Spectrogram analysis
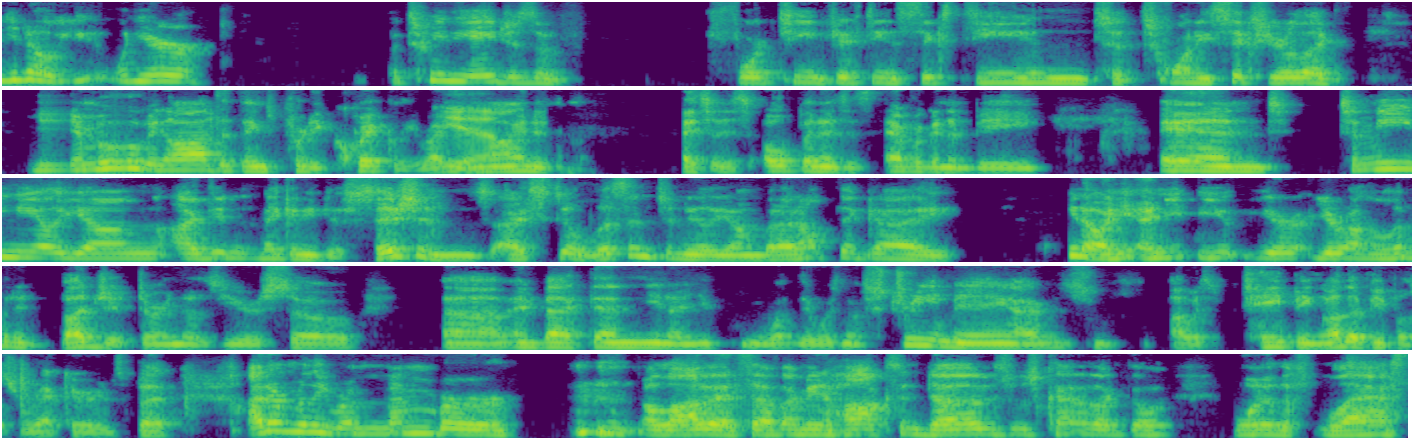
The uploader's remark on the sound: we got to zoom it up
